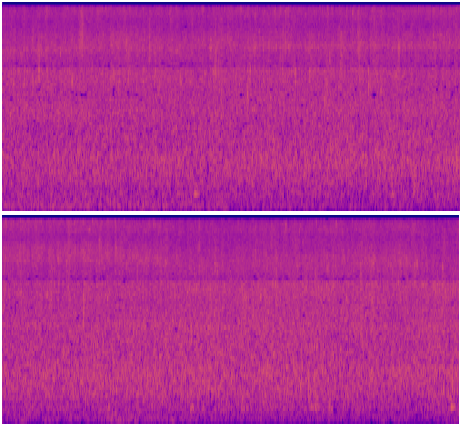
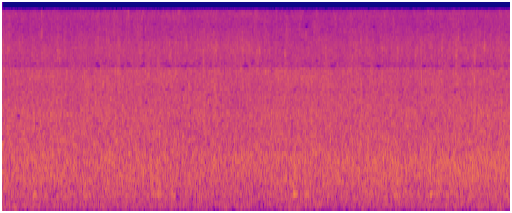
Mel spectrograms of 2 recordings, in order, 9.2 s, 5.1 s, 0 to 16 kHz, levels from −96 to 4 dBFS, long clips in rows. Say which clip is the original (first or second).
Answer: first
